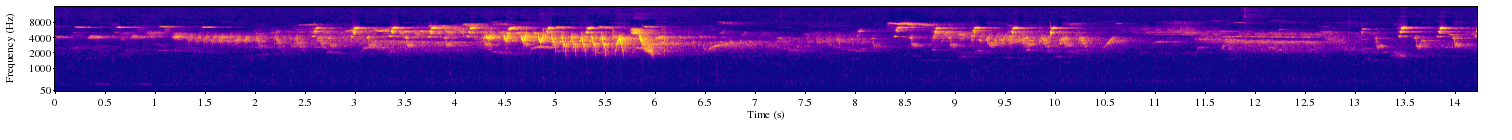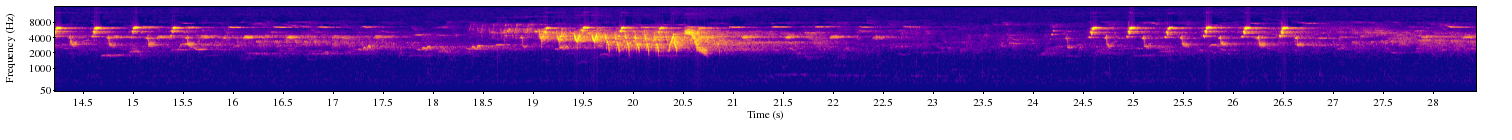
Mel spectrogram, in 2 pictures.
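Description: A songbird singing, with a phrase of rapid high notes every few seconds and faint outdoor background noise between the phrases.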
